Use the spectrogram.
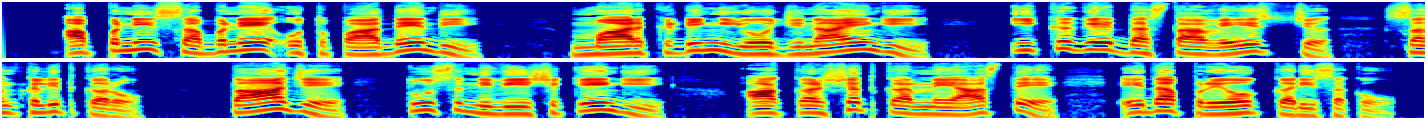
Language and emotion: Dogri, neutral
